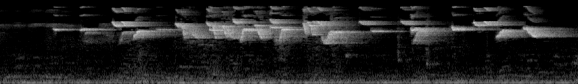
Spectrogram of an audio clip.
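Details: Captive saffron finch, bred for the fibra song style, pours out a long run of sharp, high descending notes in rapid succession, with tiny breaks between phrases.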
